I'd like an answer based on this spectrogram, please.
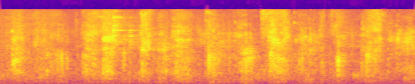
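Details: Dogs grappling in play, with a stream of rough, noisy growls and snorting bursts several times a second amid scuffling.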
